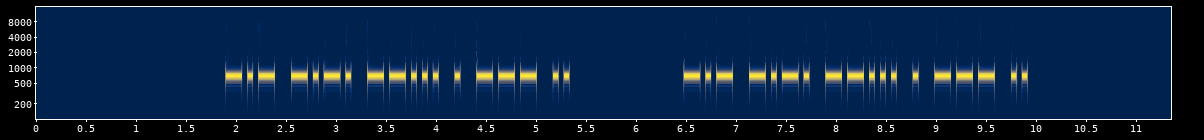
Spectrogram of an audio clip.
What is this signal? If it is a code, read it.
Morse code, heard as a keyed tone, about 22 wpm, 700 Hz. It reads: KC7EOI KC7EOI
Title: USA Call Signs - 6 Characters - Repeated 2x - 22wpm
